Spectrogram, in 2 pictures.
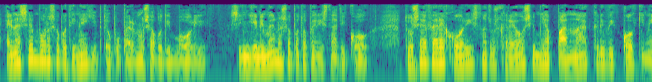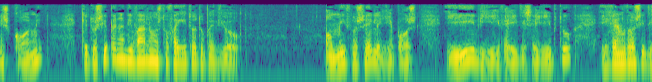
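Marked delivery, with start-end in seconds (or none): none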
